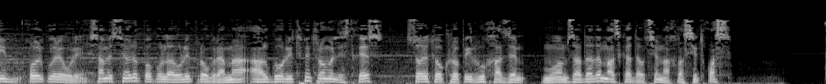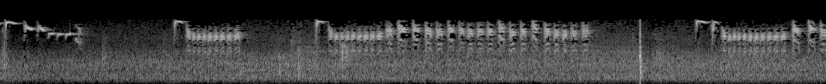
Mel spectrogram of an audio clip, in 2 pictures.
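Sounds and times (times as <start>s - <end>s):
speech: 0.0s - 7.5s
steady low hiss: 0.0s - 16.5s
great tit singing: 8.3s - 9.2s, 10.0s - 10.7s, 11.4s - 14.3s, 15.2s - 16.5s.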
